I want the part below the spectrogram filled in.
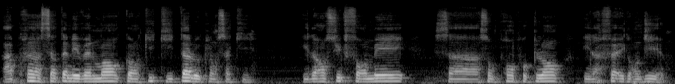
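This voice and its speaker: A man reading the lines of a calm female clan chief in a manga, measured and explanatory, with fillers. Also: medium pitch, close to an everyday voice.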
